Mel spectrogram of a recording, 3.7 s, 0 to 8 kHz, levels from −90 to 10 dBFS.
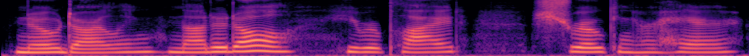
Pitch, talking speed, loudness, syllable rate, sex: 220 Hz, 160 wpm, -17 LUFS, 4.1 syllables/s, female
